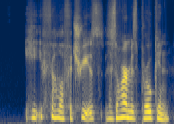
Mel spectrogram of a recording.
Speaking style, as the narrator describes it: sobbed

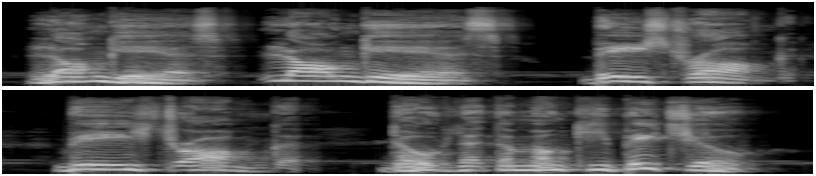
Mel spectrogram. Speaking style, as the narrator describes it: grunted the bear

